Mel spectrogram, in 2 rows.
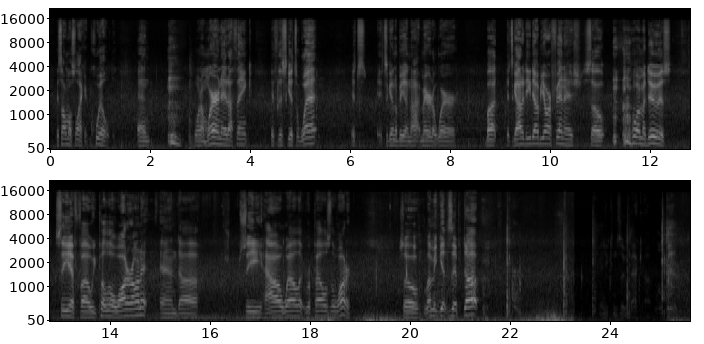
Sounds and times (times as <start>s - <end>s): Speech: 0.1s - 1.2s, 1.8s - 2.0s, 2.9s - 5.4s, 6.0s - 15.8s, 16.6s - 18.8s, 19.8s - 21.4s, 23.8s - 25.3s.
